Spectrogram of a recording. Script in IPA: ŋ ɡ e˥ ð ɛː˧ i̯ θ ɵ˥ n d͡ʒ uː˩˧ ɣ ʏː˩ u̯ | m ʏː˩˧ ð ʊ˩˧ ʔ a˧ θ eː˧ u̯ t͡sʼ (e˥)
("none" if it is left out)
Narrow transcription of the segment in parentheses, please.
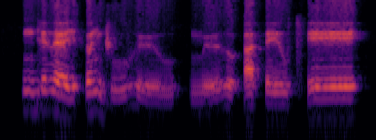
eː˥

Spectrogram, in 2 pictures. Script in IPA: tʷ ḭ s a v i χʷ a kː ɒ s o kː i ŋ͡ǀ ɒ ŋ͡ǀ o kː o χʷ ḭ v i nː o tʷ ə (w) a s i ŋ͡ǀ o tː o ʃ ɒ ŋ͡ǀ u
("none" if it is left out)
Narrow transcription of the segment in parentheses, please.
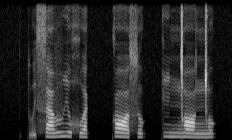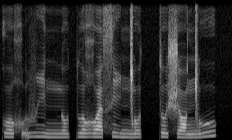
ʁʷ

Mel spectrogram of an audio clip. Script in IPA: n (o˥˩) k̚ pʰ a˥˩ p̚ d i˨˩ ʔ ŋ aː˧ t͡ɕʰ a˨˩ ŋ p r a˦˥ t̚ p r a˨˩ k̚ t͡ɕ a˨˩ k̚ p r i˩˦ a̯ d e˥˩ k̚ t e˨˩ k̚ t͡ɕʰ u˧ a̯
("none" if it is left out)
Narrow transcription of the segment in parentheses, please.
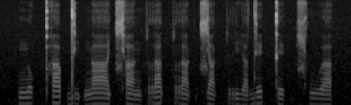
o˦˥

